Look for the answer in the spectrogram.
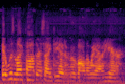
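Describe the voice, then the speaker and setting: Low-voiced, earnest woman photographer played by an actress. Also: fast talker, fairly bright tone, distant mic, lightly acted. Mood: earnest, resolute. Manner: earnest, hesitant, heartfelt storytelling. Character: earnest, anxious female photographer carrying on her late father's research. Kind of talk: naturalistic video game cutscene acting.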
